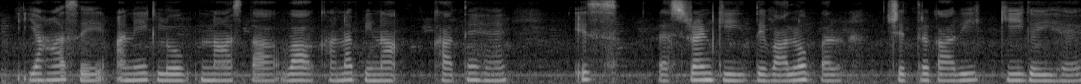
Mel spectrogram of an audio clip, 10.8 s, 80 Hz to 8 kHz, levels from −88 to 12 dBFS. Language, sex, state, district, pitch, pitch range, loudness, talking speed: Hindi, female, Uttar Pradesh, Gorakhpur, 220 Hz, 210-230 Hz, -32 LUFS, 110 wpm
